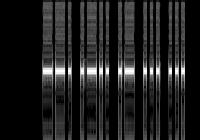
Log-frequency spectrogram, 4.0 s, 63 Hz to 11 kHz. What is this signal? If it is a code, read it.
Morse code, heard as a keyed tone, about 19 wpm, 800 Hz. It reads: GLASS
